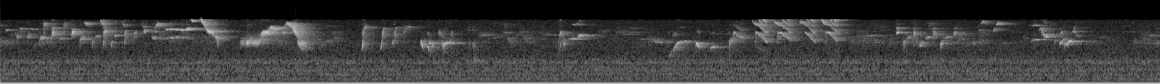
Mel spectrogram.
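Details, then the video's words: Continuous twittering song from a goldfinch x canary hybrid: bursts of fast, metallic chirps and slurred notes, a brief gap mid-way, then another lively chattering phrase lasting several seconds before fading. "carduelis carduelis x canaria"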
